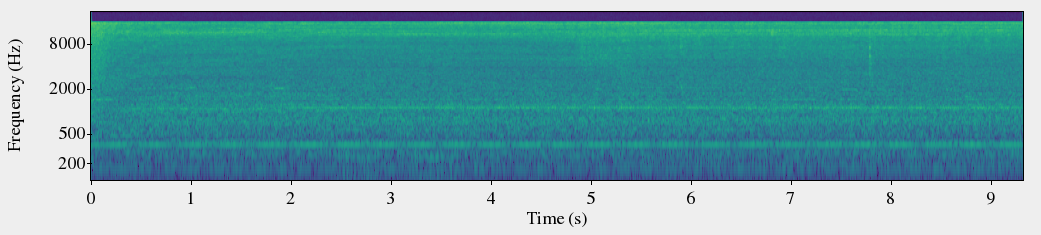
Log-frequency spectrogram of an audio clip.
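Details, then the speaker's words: Veterinary ICU incubator giving warmed, humidified oxygen therapy to a budgerigar under treatment: steady mechanical hum, constant low tone and soft airflow hiss. "はい、接戦インコのみーちゃんの治療の様子です。 ICU 内で酸素療法を行っています"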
